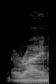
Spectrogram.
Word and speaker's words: Ryn: Ryan is spelled R-Y-N.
